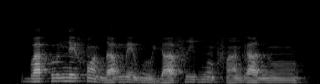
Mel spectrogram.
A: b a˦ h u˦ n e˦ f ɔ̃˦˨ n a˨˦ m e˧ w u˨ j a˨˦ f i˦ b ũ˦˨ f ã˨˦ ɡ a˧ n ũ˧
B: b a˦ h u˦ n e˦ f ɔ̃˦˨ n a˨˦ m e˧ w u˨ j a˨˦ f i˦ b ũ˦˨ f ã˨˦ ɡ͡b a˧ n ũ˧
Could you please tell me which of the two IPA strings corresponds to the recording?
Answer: A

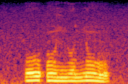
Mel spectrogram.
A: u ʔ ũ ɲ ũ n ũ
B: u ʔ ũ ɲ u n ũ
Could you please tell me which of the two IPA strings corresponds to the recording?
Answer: B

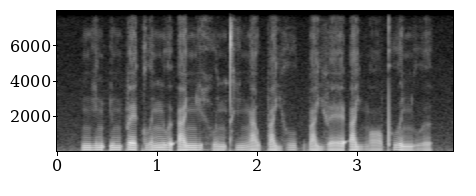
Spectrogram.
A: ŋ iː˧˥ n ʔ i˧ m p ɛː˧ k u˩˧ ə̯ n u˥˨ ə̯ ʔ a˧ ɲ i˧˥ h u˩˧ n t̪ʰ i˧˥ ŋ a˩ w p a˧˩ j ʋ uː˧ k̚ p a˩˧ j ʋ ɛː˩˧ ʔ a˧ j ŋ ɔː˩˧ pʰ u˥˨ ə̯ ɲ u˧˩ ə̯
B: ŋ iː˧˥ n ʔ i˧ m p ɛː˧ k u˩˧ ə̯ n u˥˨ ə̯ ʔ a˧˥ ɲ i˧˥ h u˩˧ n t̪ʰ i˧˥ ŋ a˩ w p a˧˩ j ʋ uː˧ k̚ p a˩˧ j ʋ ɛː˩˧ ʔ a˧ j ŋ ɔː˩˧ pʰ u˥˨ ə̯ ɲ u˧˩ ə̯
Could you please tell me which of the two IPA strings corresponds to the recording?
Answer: B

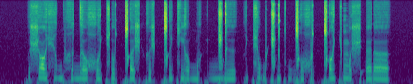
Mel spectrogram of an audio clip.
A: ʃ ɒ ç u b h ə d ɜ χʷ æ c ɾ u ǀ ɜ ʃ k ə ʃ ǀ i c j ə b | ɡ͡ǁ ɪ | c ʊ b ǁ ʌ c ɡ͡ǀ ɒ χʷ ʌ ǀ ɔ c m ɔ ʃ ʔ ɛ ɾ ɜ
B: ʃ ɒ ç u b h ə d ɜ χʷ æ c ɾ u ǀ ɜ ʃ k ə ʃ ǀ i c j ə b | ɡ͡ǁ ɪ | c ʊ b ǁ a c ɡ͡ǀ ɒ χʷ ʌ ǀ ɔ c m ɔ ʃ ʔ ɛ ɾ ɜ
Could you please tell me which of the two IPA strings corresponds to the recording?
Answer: A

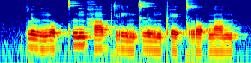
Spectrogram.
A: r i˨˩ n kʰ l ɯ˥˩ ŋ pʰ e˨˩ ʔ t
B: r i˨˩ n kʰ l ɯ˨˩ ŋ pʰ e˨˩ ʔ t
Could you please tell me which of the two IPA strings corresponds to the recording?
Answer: B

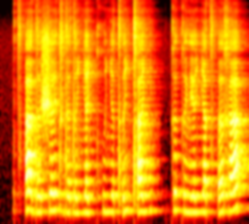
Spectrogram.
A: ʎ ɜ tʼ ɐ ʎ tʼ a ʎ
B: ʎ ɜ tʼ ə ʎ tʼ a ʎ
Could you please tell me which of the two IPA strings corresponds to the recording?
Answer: B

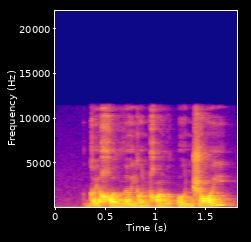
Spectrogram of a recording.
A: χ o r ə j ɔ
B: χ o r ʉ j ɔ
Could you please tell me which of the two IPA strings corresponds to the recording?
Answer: A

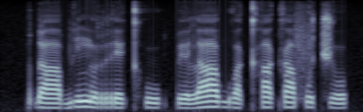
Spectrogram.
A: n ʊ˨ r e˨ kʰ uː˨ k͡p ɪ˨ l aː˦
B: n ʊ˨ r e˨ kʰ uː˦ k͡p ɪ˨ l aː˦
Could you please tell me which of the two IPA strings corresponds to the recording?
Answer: A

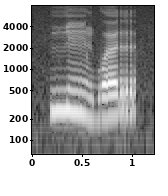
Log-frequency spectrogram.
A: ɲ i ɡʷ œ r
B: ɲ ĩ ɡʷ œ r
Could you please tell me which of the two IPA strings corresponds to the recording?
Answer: B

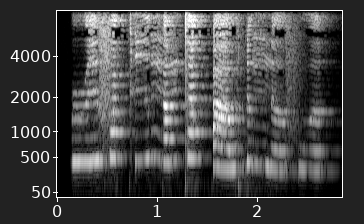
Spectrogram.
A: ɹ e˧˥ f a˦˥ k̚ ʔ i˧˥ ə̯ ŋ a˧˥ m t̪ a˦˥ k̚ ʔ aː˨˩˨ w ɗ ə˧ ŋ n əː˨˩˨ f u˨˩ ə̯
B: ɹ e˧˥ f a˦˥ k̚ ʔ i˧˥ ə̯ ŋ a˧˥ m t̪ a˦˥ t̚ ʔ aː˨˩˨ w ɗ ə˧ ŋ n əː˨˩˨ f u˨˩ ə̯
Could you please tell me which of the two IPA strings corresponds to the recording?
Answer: A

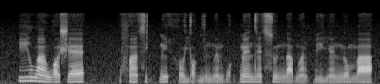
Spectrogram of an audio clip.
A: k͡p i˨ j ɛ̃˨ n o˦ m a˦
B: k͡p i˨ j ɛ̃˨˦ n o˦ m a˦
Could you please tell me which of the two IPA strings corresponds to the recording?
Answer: B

